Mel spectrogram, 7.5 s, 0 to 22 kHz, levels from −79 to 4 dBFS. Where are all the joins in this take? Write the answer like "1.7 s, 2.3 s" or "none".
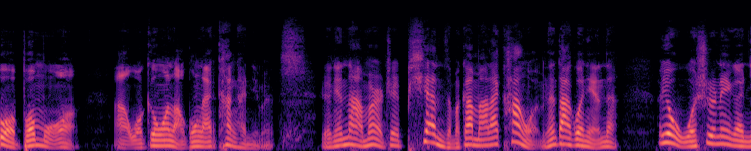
none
